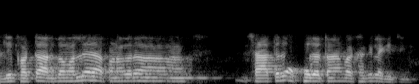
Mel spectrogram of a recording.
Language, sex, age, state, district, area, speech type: Odia, male, 18-30, Odisha, Khordha, rural, conversation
